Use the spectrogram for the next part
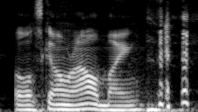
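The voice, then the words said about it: Put-on country accent. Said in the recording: “more of a country accent”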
